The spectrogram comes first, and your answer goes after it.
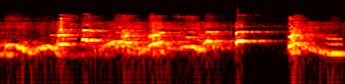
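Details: Greyhound "roo" vocalising: wavering, sliding howled notes broken by a few short sharp yips and a brief pause, then the howl resumes and falls away.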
